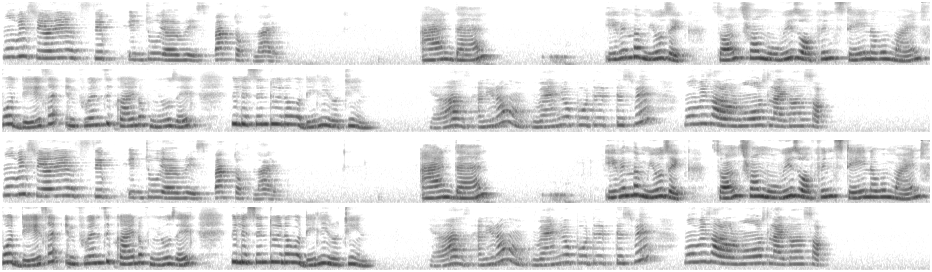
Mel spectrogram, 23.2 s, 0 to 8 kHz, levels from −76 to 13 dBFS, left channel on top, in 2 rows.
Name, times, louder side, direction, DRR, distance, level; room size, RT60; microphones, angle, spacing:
voice 1, 0.0-3.5 16.9-21.8, right 1 dB, 20° right, 2.6 m, -26 dB
voice 2, 5.2-6.1 6.9-7.1 7.5-8.5 8.9-16.2, right 3 dB, 65° right, 1.6 m, -18 dB
13.0 x 5.0 x 6.1 m
head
